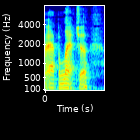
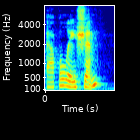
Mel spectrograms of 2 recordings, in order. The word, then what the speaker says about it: Appalachia: We're going to go to, like, Great Depression era Appalachia, which if you're familiar with the, and I'm pronouncing it in the Southern vernacular, Appalachia, some people call it Appalachian.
